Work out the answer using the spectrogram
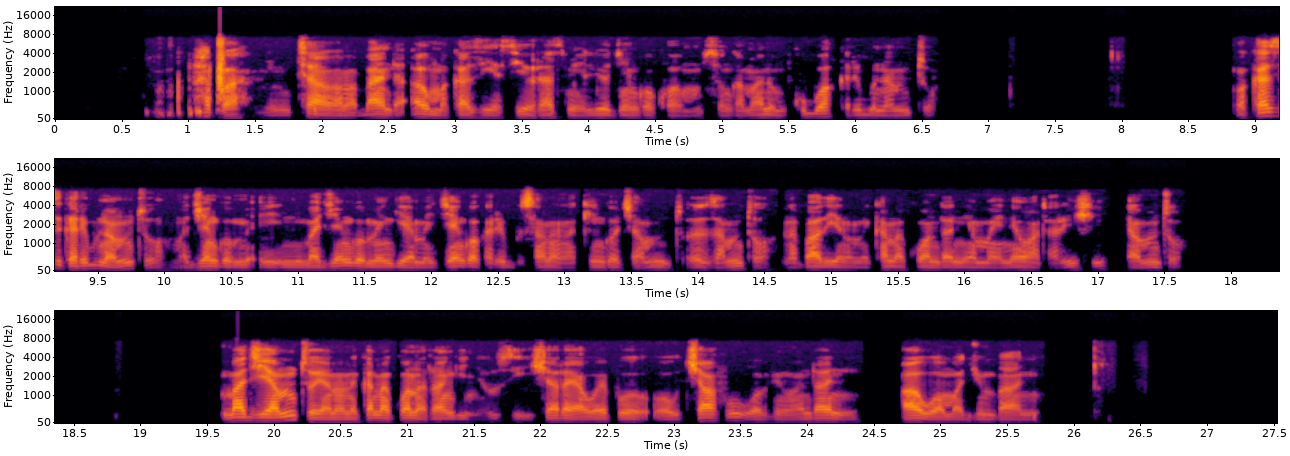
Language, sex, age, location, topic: Swahili, male, 18-24, Nairobi, government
